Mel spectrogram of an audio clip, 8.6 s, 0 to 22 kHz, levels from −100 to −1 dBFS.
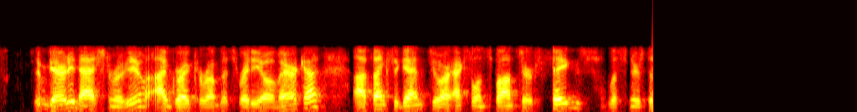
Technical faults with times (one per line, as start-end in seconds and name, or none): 0.00-8.57 G.723.1 codec
6.52-8.57 audio dropout to silence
